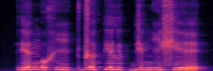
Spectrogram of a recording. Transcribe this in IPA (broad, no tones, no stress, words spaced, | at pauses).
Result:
ɾʲɛŋoxi | dɘ pʲɐlʲup bʲɛŋi xʲe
